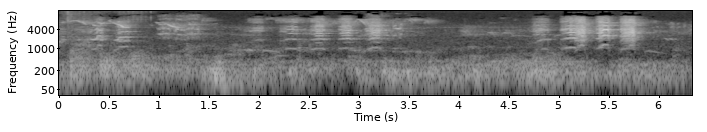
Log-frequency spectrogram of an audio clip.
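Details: Scaly-headed parrot (Pionus maximiliani) screeching in harsh, raspy bursts of several screeches per second over a low background rumble.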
